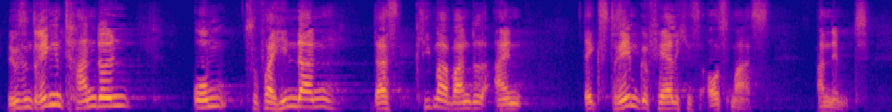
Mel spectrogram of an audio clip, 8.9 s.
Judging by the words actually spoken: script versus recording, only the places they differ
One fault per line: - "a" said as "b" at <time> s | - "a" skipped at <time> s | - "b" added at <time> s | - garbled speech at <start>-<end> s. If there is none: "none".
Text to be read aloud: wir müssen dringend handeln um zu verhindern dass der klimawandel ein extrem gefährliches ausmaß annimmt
- "der" skipped at 4.0 s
